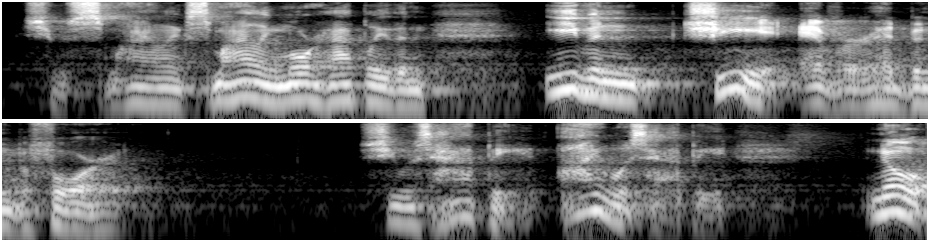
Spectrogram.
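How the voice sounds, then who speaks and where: An actor playing an earnest, grateful father in a radio play, telling his story emphatically and emotionally. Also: deep voice. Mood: overjoyed. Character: earnest, grateful father of a young daughter, searching for answers. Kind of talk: dramatic first-person storytelling. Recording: long reverberant hall echo.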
